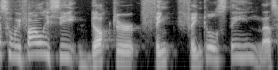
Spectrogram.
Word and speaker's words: Finkelstein: Finkelstein. That's how you pronounce it. Finkelstein.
